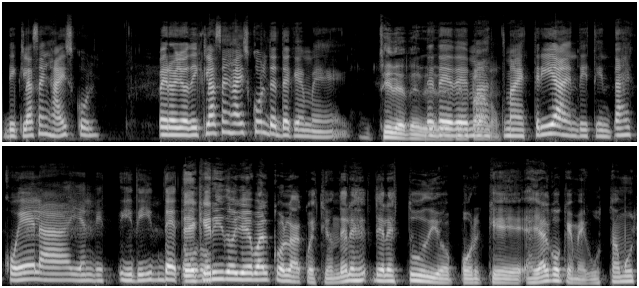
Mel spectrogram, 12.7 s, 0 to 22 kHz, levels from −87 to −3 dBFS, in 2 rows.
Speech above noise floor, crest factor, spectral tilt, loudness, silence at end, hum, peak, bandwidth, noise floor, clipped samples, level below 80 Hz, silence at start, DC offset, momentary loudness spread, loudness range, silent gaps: 42 dB; 16 dB; -6 dB/octave; -21 LUFS; 0 s; none; -4 dBFS; 13 kHz; -63 dBFS; under 0.1%; -66 dBFS; 0 s; under 0.1%; 10 LU; 3 LU; none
